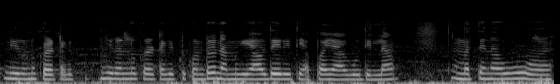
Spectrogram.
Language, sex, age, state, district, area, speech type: Kannada, female, 18-30, Karnataka, Koppal, urban, spontaneous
